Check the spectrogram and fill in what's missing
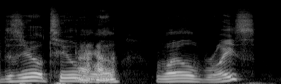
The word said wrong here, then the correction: Rolls Royce: Rolls Royce. The vehicle. Royce. The car. – My bad. I always pronounce that fucking shit wrong.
